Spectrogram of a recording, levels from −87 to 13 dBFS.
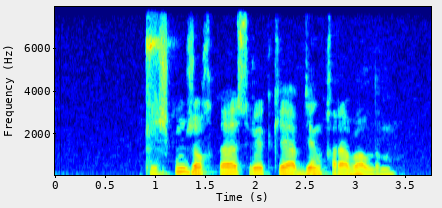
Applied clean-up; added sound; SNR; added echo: none; Tambourine; 11 dB; none.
